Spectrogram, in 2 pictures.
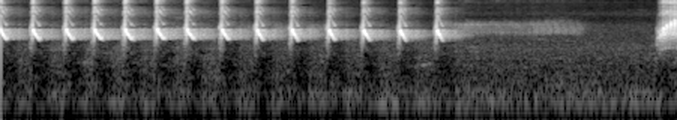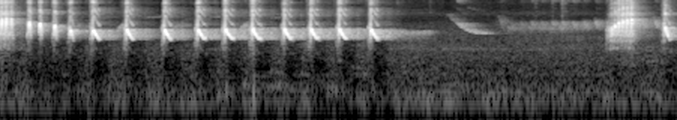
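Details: Sharp-phrased pied triller song for tutoring cage birds: long runs of rapid, even, high chipping notes broken by short pauses and sudden harsh rasping bursts that lead into fresh trills.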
